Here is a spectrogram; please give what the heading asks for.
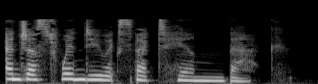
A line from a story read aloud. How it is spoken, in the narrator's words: I said sweetly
